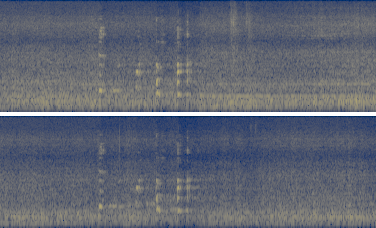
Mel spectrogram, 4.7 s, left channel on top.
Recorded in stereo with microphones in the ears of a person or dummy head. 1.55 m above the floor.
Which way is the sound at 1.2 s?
15° left (ahead or behind).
